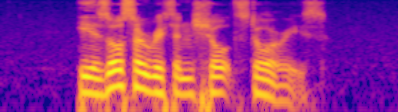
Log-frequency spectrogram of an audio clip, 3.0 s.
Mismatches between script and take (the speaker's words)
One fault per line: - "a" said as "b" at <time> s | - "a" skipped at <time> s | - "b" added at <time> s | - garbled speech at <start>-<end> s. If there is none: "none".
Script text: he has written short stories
- "also" added at 0.8 s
